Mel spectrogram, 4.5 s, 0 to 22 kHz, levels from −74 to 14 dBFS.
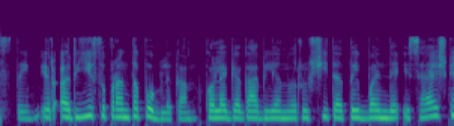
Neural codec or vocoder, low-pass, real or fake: none; 7.2 kHz; real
